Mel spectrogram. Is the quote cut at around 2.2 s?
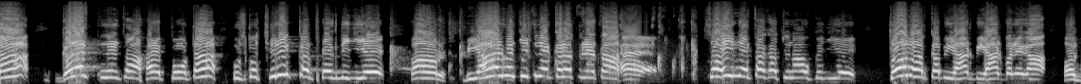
no; 1 cut; at 7.0 s

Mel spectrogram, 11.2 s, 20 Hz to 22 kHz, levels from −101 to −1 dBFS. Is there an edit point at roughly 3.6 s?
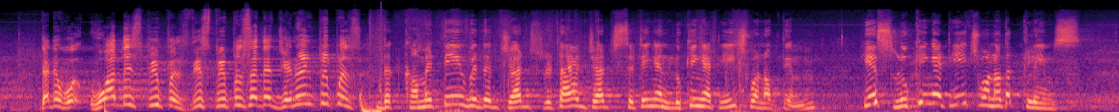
yes; 1 cut; at 3.6 s

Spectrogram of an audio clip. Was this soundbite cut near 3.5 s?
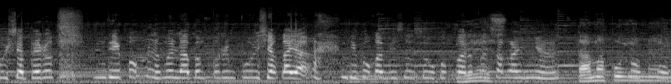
no; 0 cuts

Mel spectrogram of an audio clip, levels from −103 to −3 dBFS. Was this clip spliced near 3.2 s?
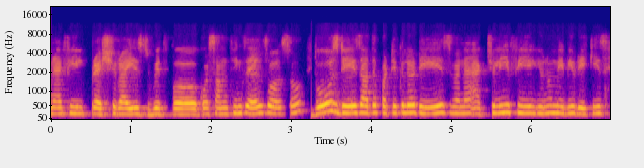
yes; 1 cut; at 3.2 s

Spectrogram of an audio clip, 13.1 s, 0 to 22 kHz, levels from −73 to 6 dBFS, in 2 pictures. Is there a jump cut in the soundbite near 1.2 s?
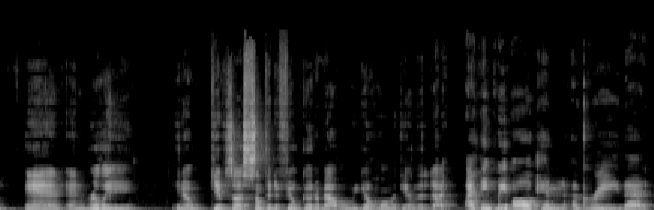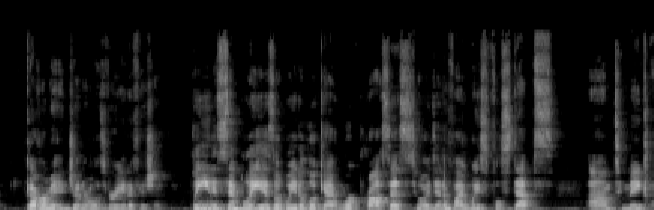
no; 2 cuts; at 4.6 s, 8.4 s

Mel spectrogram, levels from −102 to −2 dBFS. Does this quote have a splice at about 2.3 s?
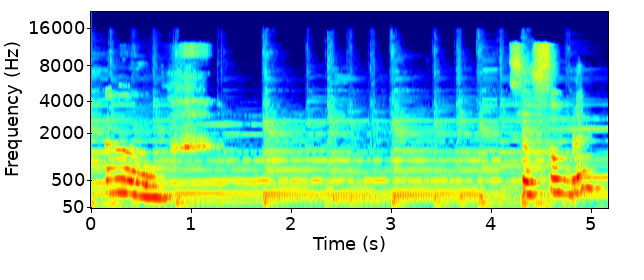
no; 2 cuts; at 1.1 s, 4.2 s

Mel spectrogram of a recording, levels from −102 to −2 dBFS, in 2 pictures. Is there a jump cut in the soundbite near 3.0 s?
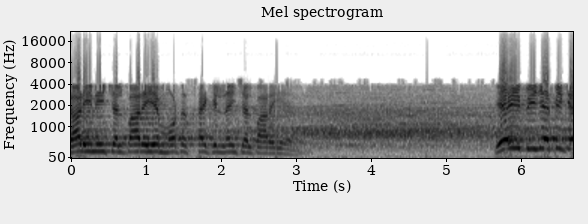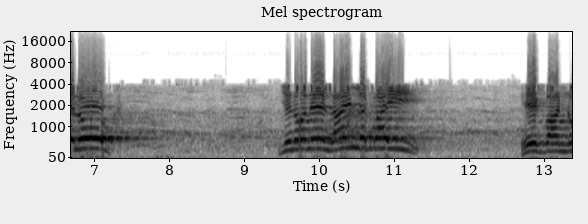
no; 0 cuts

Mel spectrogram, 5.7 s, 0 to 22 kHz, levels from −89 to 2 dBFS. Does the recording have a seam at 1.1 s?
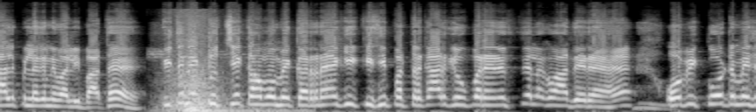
yes; 1 cut; at 1.1 s

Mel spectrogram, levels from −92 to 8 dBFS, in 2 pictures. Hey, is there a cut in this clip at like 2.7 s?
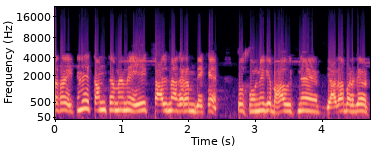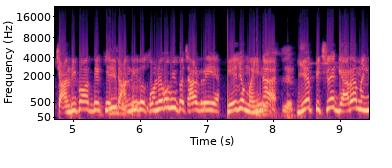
no; 1 cut; at 7.3 s

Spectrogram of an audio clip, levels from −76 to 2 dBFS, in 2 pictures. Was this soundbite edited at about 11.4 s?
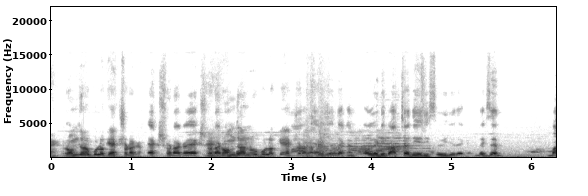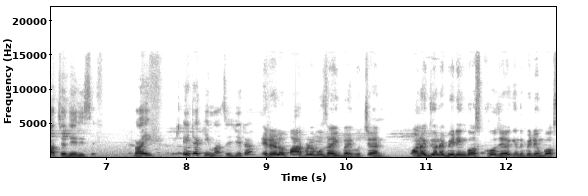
no; 1 cut; at 3.4 s

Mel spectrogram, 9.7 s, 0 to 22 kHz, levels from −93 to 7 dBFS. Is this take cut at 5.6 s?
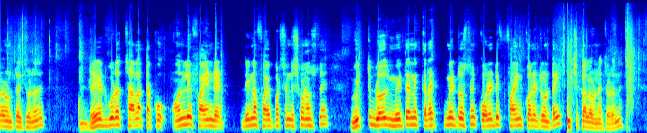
no; 1 cut; at 8.5 s

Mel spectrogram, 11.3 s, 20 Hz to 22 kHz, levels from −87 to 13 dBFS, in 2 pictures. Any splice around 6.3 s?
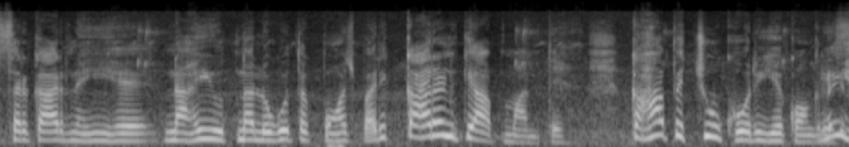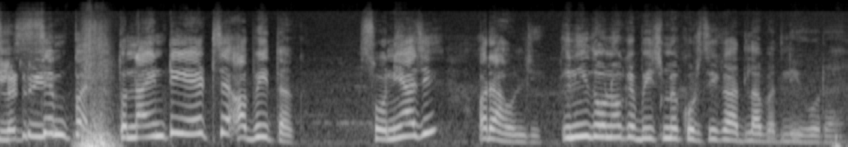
yes; 1 cut; at 6.3 s

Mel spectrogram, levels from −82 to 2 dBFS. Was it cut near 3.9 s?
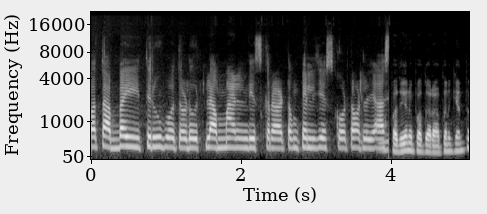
yes; 1 cut; at 3.9 s

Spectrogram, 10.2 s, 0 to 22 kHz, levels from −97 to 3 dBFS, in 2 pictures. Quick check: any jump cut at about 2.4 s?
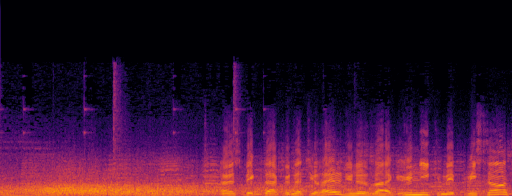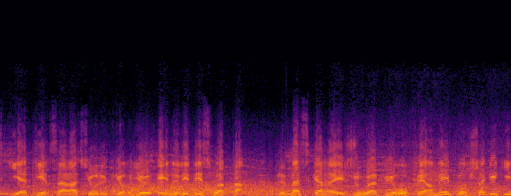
yes; 1 cut; at 2.4 s

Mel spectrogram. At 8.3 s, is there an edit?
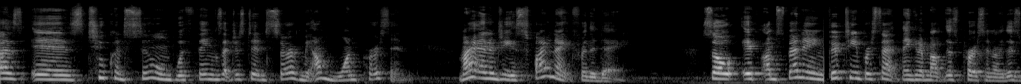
yes; 1 cut; at 8.3 s

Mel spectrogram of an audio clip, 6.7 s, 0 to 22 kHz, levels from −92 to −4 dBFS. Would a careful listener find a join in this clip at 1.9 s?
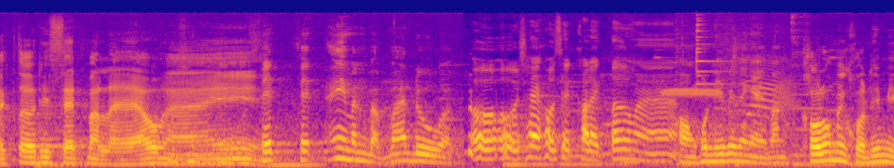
no; 0 cuts

